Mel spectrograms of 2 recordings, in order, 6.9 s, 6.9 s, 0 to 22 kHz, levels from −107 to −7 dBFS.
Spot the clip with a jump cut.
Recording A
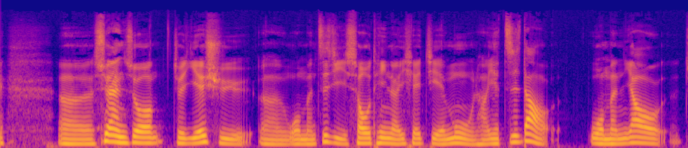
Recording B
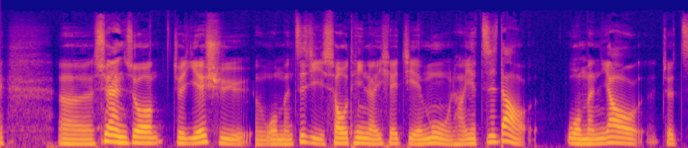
B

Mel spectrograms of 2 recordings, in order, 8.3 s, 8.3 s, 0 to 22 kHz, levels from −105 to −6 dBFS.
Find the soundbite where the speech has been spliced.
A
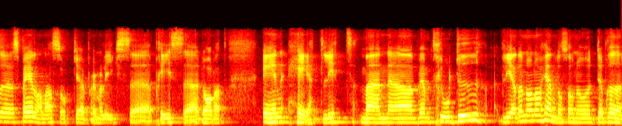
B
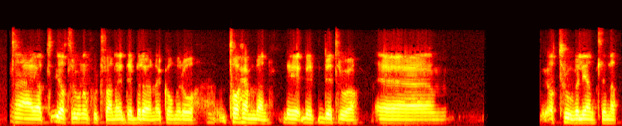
A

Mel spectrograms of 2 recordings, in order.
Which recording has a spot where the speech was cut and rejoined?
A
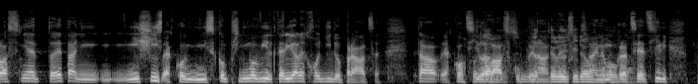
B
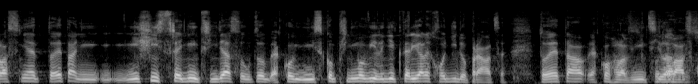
A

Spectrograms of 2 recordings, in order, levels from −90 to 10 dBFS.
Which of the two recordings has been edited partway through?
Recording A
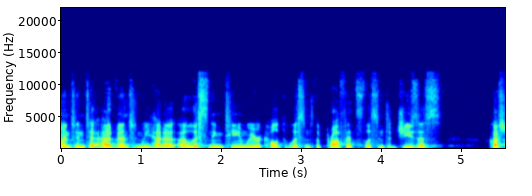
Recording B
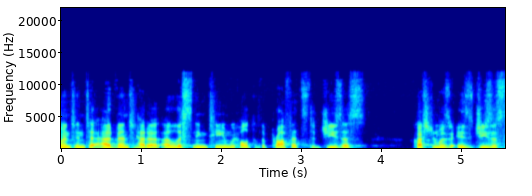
B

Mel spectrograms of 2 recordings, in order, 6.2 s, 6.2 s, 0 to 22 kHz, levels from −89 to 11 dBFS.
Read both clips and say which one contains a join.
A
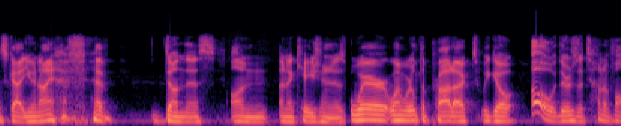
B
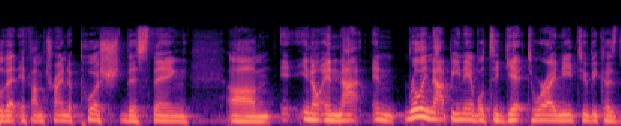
A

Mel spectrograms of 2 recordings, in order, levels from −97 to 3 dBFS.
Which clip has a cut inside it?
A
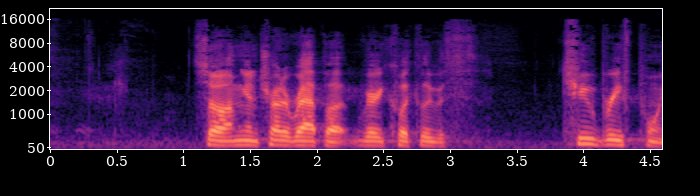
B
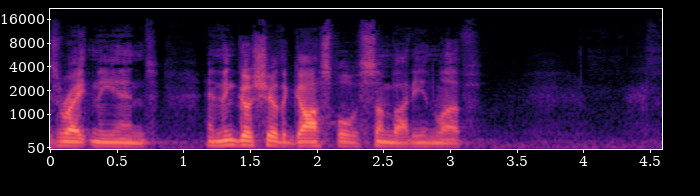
A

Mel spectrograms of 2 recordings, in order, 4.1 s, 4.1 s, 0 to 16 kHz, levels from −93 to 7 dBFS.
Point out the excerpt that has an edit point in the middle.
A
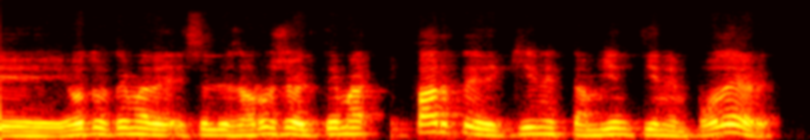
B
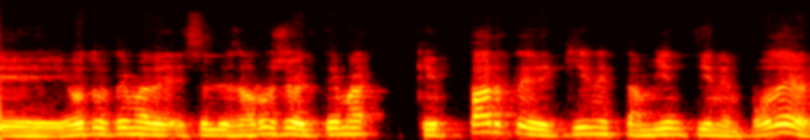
A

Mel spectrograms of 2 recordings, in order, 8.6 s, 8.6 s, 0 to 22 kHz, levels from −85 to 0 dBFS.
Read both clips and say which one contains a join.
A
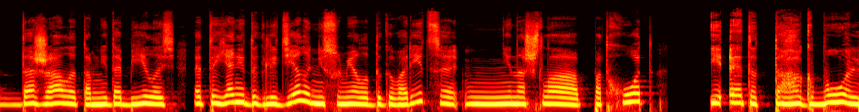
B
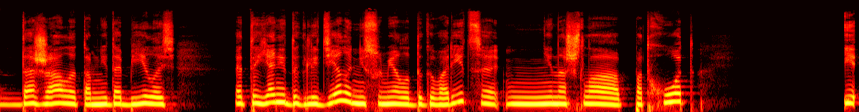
A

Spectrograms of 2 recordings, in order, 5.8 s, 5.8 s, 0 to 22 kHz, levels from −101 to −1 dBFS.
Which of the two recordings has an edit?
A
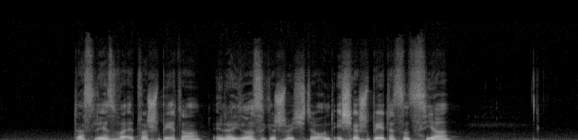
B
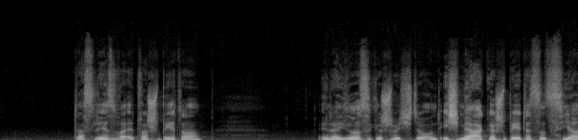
A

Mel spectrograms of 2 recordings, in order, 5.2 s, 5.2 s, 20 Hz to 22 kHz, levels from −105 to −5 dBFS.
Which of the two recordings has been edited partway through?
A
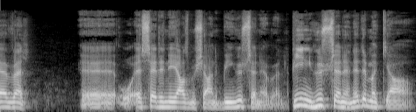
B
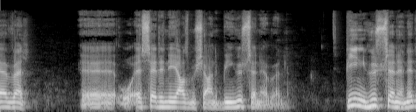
A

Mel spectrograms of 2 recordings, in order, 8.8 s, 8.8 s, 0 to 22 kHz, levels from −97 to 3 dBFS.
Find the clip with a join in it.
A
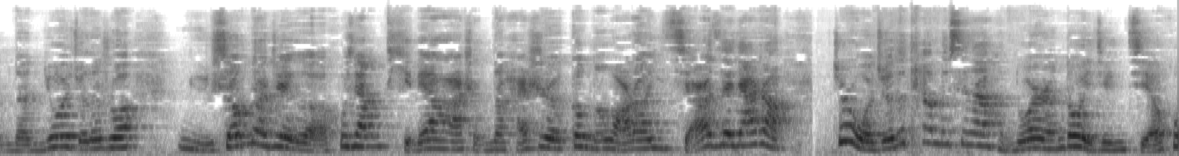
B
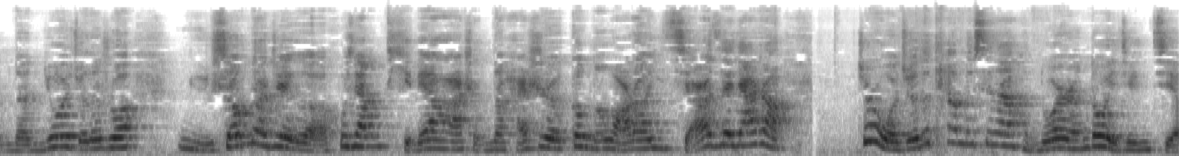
A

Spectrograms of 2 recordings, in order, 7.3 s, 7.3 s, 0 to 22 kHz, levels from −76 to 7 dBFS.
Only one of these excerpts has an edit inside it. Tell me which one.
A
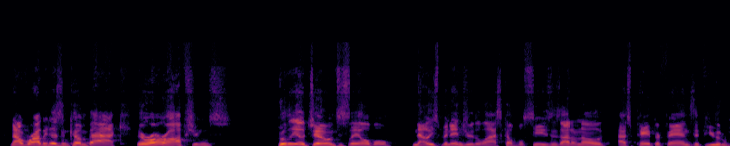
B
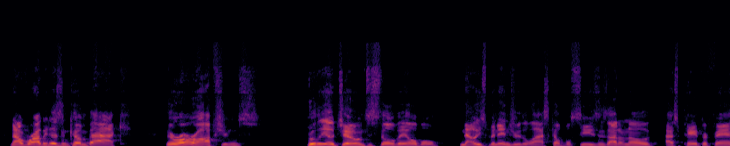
A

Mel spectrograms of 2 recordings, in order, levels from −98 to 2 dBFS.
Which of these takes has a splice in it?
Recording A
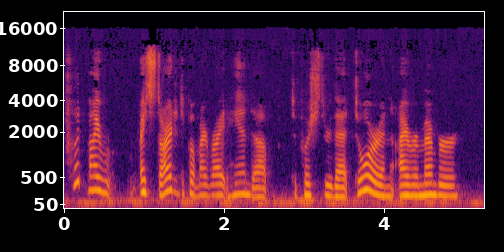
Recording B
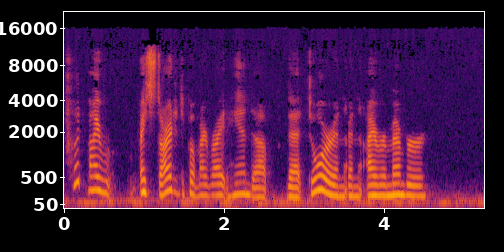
B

